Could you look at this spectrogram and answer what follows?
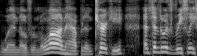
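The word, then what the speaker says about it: Türkiye: the country of Turkey perhaps more accurately and less confusingly pronounced more like turkey put put a comment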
